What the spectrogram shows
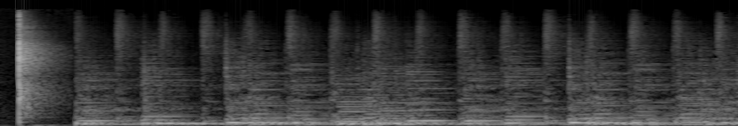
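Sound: hand clap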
